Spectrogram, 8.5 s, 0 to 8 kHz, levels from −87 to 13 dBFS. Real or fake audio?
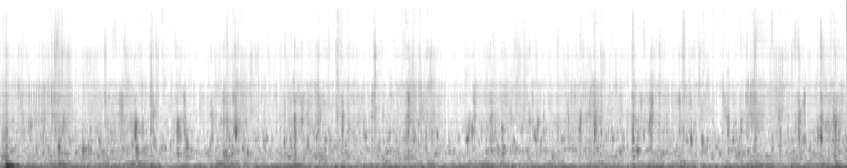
fake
